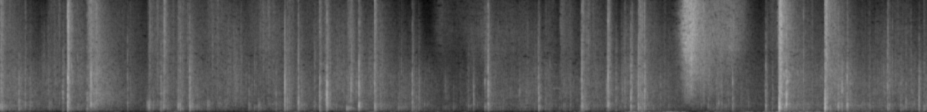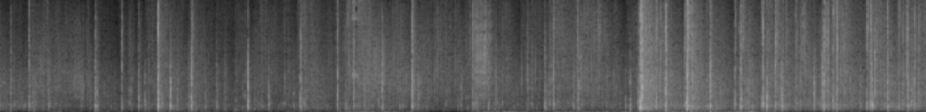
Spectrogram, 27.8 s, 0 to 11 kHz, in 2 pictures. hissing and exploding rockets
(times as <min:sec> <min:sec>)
0:06.5 0:13.7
